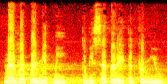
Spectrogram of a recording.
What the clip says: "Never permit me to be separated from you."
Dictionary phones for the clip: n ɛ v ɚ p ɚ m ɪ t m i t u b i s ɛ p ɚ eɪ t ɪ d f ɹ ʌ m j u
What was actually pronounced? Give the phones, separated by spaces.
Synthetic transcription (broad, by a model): n ɛ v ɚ p ɚ m ɪ t m i t u b i s ɛ p ɚ eɪ t ɪ d f ɹ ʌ m j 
